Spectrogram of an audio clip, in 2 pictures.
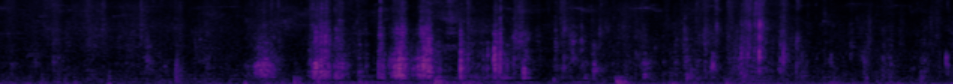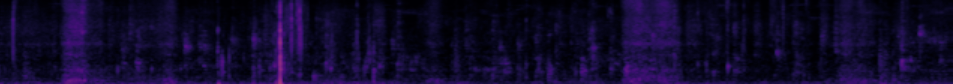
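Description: Pigs eating in a stable, with steady wet chewing, crunching and snuffling that runs continuously with irregular bursts and an occasional sharper knock; no one speaks.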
